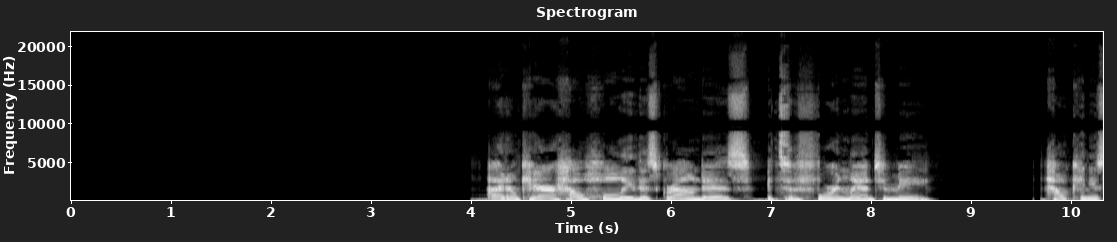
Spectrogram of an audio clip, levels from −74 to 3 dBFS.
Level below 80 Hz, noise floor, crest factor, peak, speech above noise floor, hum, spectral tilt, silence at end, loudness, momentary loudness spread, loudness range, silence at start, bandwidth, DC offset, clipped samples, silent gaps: -32 dBFS; under -90 dBFS; 14 dB; 0 dBFS; over 80 dB; none; -4 dB/octave; 0 s; -11 LUFS; 5 LU; 5 LU; 4 s; 15.5 kHz; under 0.1%; under 0.1%; none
